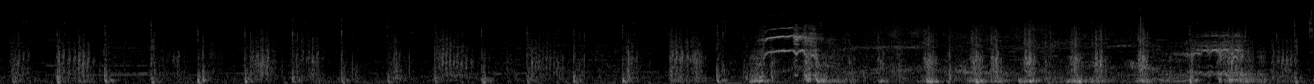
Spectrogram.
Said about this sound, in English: All I've done is get a horse and ride it there and fro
